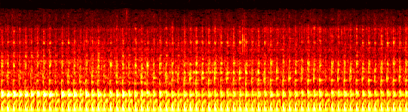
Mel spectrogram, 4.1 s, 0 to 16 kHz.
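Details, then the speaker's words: 2013 Yamaha 9.9 four-stroke outboard idling on garden-hose flush: steady, even putter, firing pulses evenly spaced, no misses or stumbles; possibly a smidge fast but judged perfect, 800 rpm measured versus 800 spec. "yep that's perfect could be a smidge fast i don't think so i think it's just perfect"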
